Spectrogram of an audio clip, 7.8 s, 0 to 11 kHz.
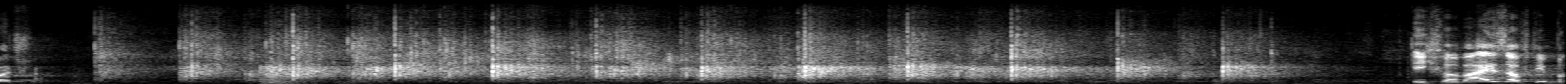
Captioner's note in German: Beifall bei der CDU und dem BÜNDNIS 90/DIE GRÜNEN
